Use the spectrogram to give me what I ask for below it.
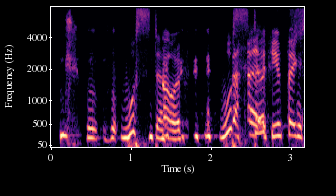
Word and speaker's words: Worcester: Which is how you say it, people. It's not Worcestershire. Worcester.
